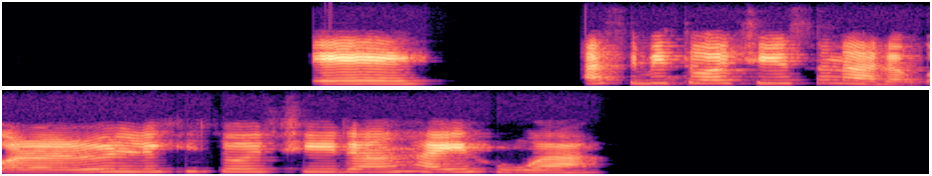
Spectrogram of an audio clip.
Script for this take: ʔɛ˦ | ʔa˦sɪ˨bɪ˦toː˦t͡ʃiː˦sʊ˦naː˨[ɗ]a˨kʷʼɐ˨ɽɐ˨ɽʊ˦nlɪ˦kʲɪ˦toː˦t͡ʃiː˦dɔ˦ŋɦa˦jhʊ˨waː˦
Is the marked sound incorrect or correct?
incorrect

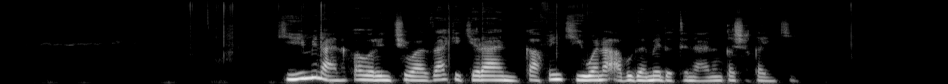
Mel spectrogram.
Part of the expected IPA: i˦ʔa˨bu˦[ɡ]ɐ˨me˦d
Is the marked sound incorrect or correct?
correct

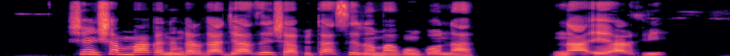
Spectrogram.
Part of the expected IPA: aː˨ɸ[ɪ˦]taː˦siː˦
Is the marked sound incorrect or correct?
incorrect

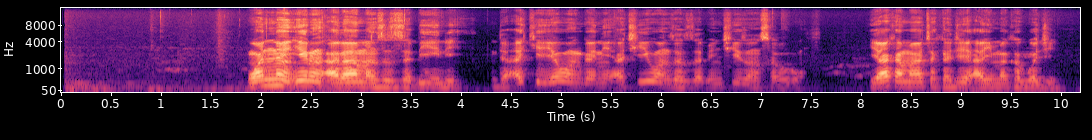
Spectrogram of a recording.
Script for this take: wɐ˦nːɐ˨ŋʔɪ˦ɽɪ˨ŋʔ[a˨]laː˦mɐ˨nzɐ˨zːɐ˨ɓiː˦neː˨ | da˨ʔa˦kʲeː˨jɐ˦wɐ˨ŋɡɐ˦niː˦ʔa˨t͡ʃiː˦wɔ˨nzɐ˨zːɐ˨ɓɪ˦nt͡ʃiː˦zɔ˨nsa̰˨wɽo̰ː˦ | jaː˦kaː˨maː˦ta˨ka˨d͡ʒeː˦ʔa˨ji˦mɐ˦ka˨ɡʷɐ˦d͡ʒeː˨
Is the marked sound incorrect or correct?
correct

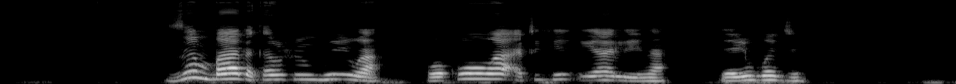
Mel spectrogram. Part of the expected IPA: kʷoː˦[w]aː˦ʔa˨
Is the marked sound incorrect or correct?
correct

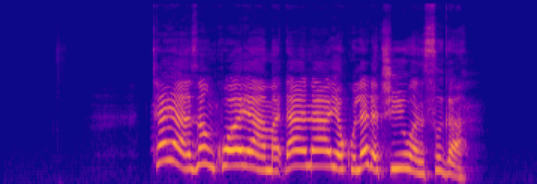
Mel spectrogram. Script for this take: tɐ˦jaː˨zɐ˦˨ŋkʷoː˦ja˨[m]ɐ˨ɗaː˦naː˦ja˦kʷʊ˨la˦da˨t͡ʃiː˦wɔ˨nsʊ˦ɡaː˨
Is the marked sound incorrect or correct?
correct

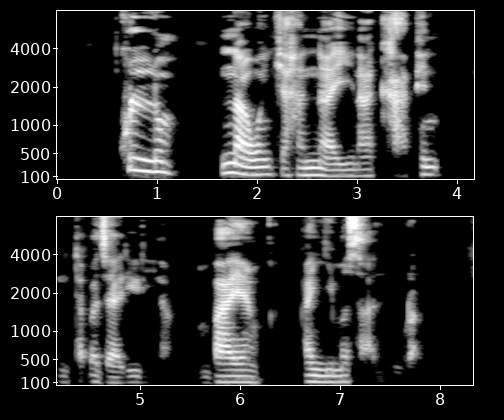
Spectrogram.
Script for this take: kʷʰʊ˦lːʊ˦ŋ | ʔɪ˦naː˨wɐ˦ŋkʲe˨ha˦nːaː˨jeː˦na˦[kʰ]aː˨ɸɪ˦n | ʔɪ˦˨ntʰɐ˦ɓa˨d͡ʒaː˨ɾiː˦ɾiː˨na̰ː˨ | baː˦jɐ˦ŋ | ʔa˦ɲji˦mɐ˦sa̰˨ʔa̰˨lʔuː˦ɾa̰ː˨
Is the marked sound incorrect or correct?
correct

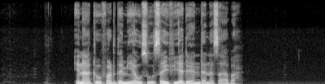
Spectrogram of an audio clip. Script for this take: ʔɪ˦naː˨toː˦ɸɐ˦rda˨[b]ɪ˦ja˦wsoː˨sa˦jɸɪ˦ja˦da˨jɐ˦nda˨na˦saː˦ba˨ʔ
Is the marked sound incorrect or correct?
incorrect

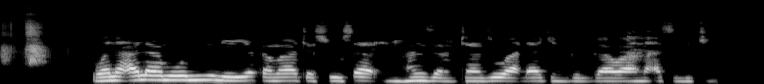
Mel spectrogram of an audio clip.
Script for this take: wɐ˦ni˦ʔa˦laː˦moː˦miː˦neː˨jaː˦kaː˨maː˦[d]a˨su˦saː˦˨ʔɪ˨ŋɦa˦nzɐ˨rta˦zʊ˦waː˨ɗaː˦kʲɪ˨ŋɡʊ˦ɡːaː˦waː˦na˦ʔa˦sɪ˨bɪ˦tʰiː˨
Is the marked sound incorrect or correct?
incorrect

